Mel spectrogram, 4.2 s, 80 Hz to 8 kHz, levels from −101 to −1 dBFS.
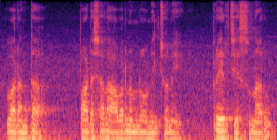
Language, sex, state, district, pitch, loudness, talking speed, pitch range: Telugu, male, Telangana, Komaram Bheem, 100 Hz, -18 LUFS, 85 wpm, 100-105 Hz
